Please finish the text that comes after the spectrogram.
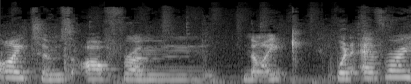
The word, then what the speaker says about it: Nike: in the comments say it's not Nike, it's Nike. And I just wish to say that I know it's Nike, but in the UK, it's commonly pronounced Nike. I don't know why that is, it's just obviously a local dialect thing.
